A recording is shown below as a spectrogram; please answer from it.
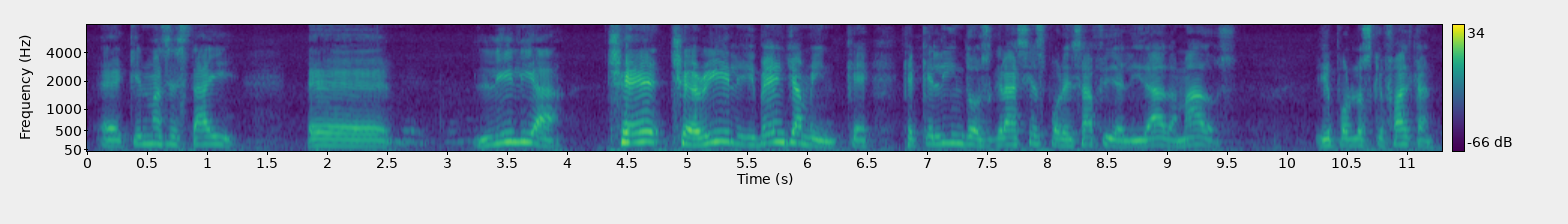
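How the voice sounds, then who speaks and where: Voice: medium pitch, pushed and bright. An apostle teaching a Bible class over a video call, preaching with fervor, asking the students rhetorical questions and calling on them by name. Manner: emphatic, calls on listeners by name, rhetorical questions. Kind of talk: fervent preaching lesson to students.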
